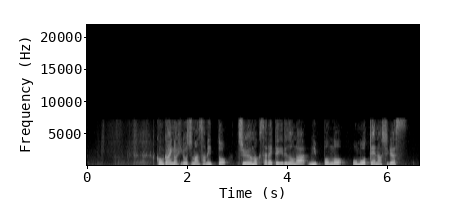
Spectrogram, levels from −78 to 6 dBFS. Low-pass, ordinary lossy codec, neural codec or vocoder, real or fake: 7.2 kHz; none; codec, 16 kHz, 0.5 kbps, X-Codec, WavLM features, trained on Multilingual LibriSpeech; fake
